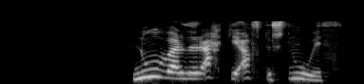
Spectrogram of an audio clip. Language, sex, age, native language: Icelandic, male, 10, Icelandic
